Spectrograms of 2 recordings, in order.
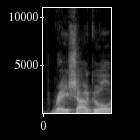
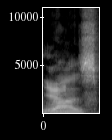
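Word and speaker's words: Ra's al Ghul: calls him racer cool so that implies ray shaw ghoul rather than raz which christopher nolan dropped the ball on thank god talia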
